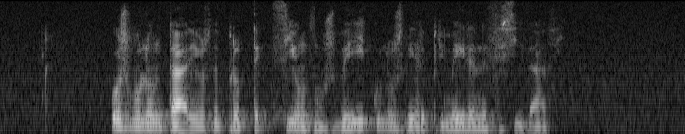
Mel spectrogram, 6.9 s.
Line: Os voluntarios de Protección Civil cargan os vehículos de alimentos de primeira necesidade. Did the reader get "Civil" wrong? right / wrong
wrong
